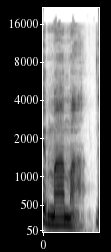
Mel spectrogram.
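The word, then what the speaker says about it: 媽媽: ねえ、このママ美食というお店なんですけど、ママという、ママという字はですね、はい、女偏に馬と書いて、マと読むんですね。まあ、日本ではあまり使わない字ですけどもね。 – そうですね。 – これが 2 つあって、ママ。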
